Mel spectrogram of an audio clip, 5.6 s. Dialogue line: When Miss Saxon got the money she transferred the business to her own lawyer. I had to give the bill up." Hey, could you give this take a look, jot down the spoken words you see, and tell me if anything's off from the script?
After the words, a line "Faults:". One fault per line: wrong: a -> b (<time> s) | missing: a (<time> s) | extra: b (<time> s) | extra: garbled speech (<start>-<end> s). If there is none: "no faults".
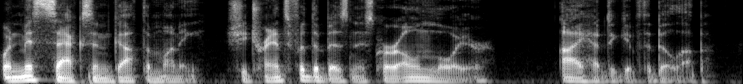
When Miss Saxon got the money she transferred the business her own lawyer. I had to give the bill up."
Faults:
missing: to (2.8 s)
